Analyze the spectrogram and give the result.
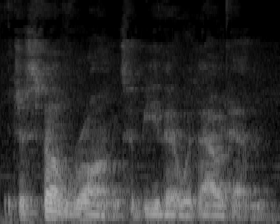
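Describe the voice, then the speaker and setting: Deep dark male narrator, steady scripted storytelling, muffled roomy playback. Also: normal speed, soft background music. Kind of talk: scripted first-person narration.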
